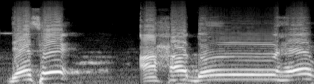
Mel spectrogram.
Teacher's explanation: تنوین پر وقف کی حالت میں تنوین نہیں پڑھی جاتی, یعنی کہ نون نہیں پڑھا جائے گا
